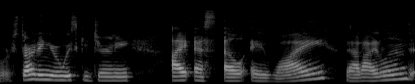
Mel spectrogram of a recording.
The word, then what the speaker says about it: Islay: And again, those of you who are starting your whiskey journey, I S L A Y, that island, it's pronounced Islay, and it's most well-known for its heavily peated um Scotch distilleries.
